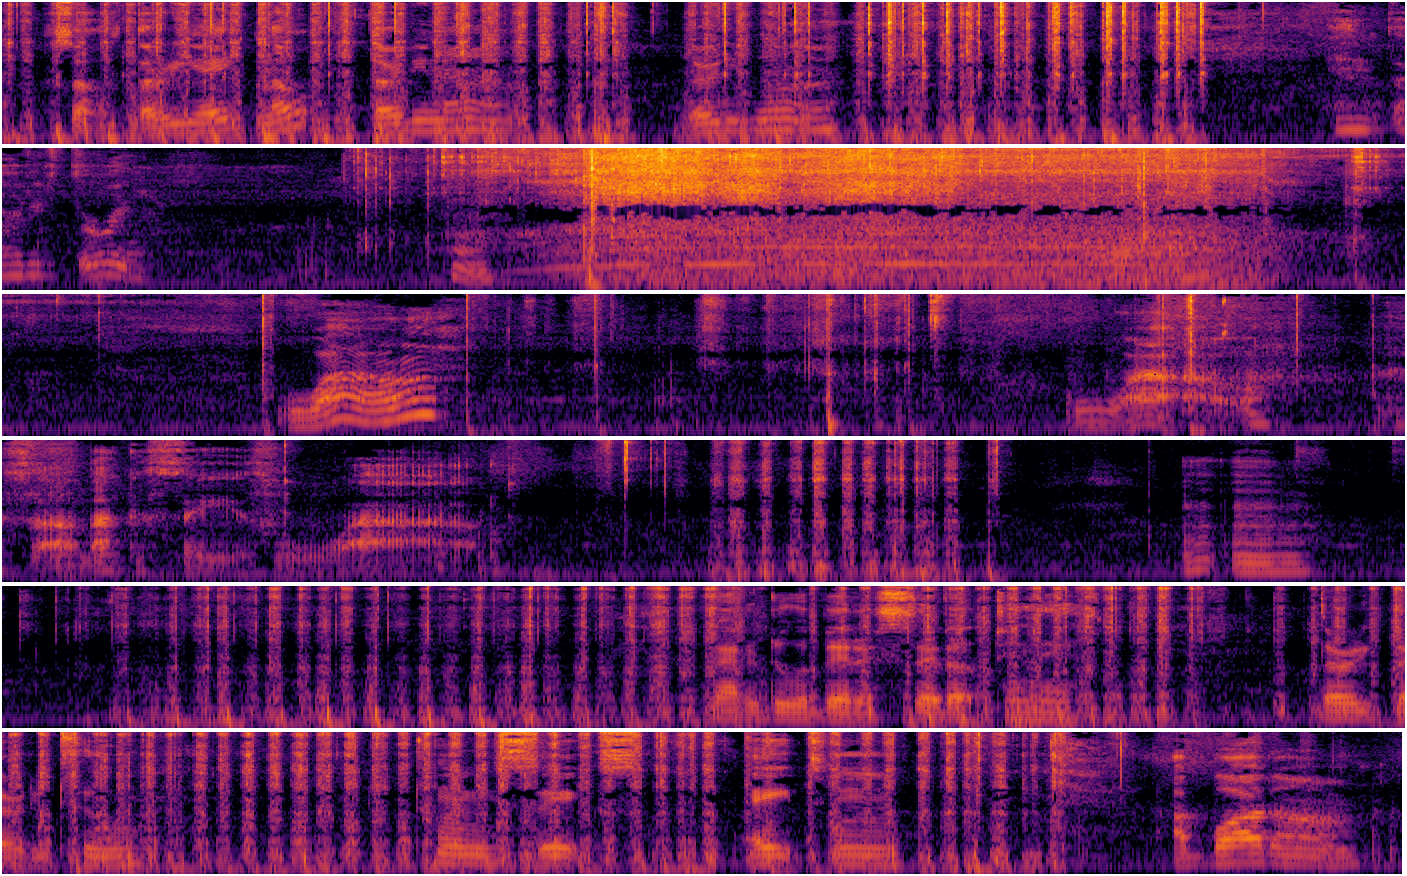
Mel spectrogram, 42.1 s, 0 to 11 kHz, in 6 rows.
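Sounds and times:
coin scratching lottery ticket: 0:00.0 - 0:06.0, 0:24.6 - 0:26.0, 0:28.6 - 0:40.4
motor whine: 0:09.3 - 0:13.7.

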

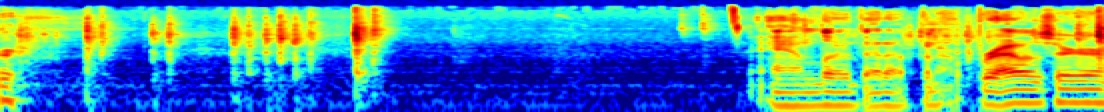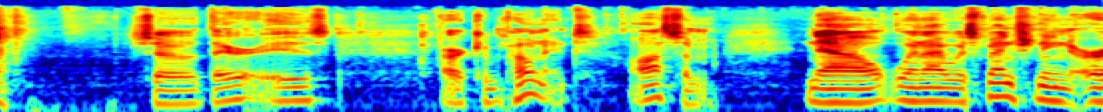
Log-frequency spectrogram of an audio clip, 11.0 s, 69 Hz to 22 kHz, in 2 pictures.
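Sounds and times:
computer keyboard typing: 0:00.2 - 0:02.0, 0:03.4 - 0:05.7, 0:07.6 - 0:08.8.

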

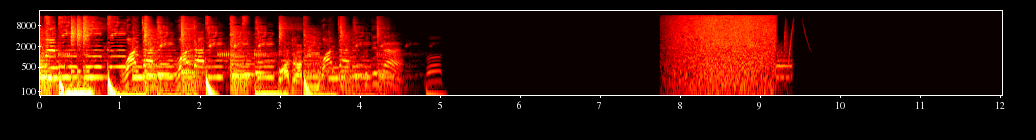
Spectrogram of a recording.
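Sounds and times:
television static hiss: 0:07.8 - 0:09.3.

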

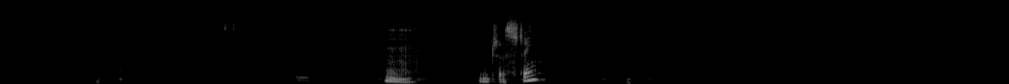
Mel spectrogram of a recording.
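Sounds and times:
person humming hmm: 0:03.8 - 0:04.3.

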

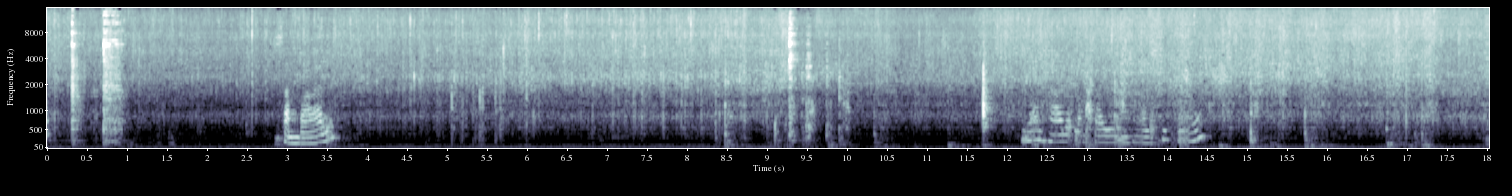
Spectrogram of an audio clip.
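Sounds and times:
shrimp sizzling in a frying pan: 0:00.0 - 0:18.0.

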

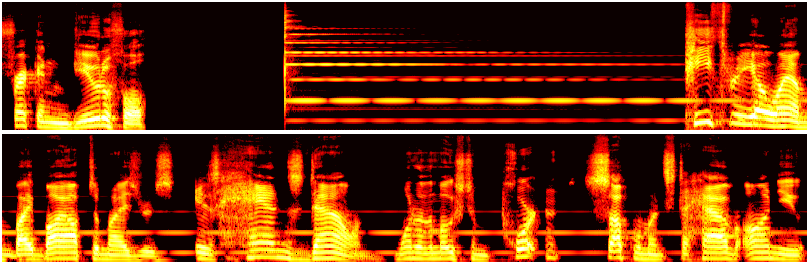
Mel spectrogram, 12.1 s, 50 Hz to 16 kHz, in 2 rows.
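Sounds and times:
struck bell ringing: 0:02.1 - 0:12.0.

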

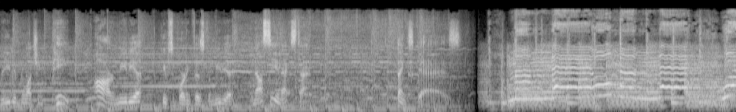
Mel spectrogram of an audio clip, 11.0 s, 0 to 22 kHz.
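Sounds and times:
electric and acoustic guitar: 0:00.0 - 0:11.0
woman singing: 0:07.4 - 0:11.0.

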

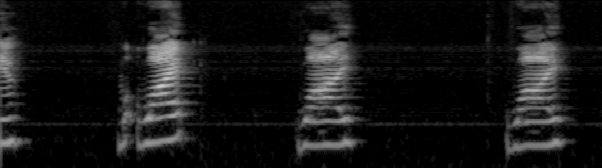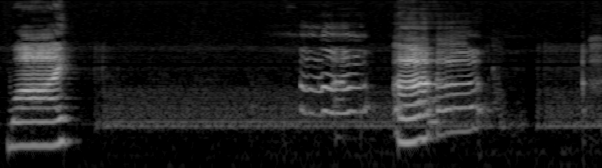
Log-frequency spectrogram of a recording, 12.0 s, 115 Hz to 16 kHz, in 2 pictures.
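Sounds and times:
low hum: 0:06.8 - 0:12.0
high wavering vocal whine: 0:09.0 - 0:11.2.

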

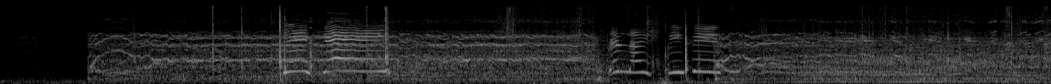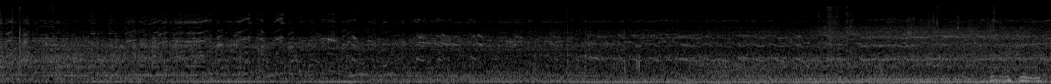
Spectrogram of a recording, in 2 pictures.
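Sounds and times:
toy tractor motor humming: 0:00.0 - 0:21.0
child calling out: 0:02.8 - 0:04.0.

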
